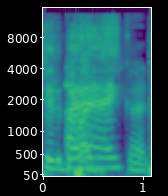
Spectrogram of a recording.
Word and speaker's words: Sidibe: Actress, tell me if I'm pronouncing her name correct, Gabori Sidibe. – Sidibe. – Thank you. Precious. I never saw that movie. – Sidibe.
